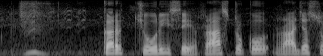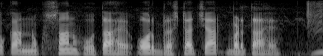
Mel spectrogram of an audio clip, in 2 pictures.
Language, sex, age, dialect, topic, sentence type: Hindi, male, 18-24, Kanauji Braj Bhasha, banking, statement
